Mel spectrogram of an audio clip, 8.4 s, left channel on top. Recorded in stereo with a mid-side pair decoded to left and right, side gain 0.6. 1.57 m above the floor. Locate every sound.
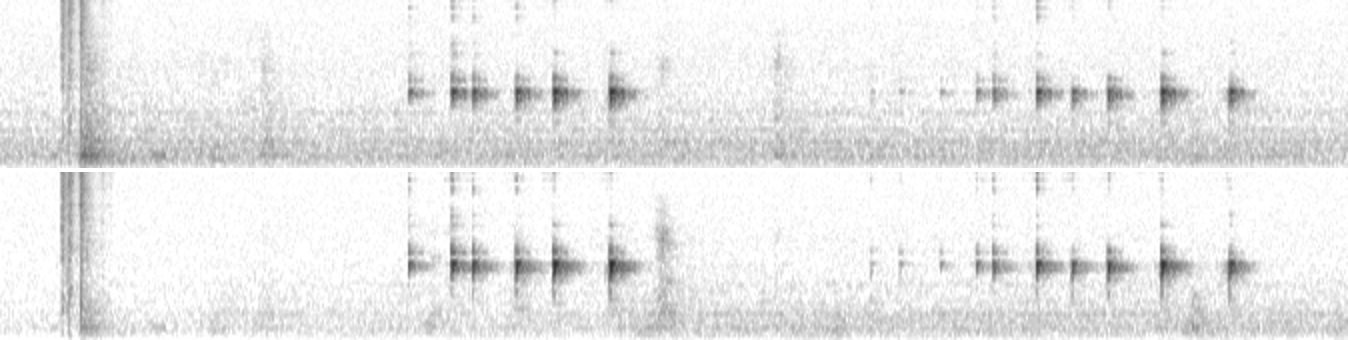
0.4 s a camera shutter: 25° right, 0.5 m
2.5 s tapping: 40° right, 3.5 m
